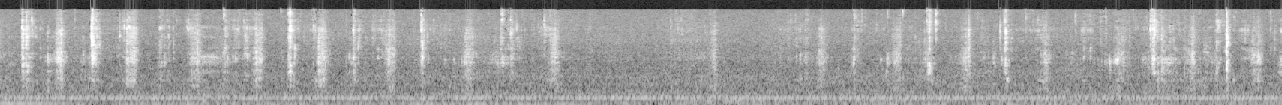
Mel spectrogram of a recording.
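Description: Close-up chewing of oxtail meat and rice: irregular wet mouth clicks and smacks, several a second, over a steady low hum.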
